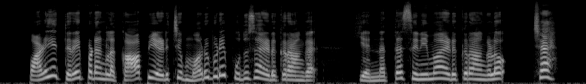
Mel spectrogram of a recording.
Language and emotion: Tamil, disgusted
